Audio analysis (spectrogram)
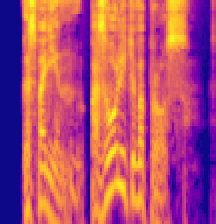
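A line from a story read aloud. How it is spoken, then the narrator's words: Suddenly cheerful question. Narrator (Russian): спросил резко повеселевший жук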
